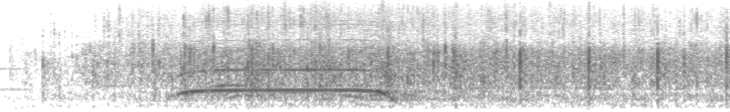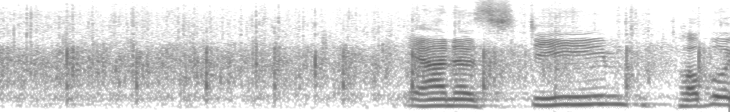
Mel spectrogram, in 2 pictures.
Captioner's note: attendees applauding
